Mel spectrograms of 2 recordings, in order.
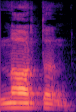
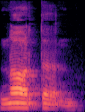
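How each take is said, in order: Both takes have the same delivery.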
